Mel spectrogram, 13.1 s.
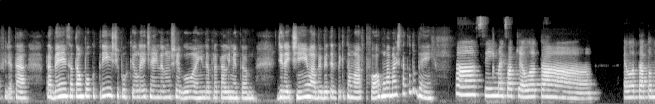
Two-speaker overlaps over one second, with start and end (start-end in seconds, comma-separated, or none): none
